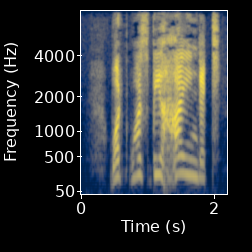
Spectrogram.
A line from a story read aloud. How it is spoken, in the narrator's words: was almost shrieking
